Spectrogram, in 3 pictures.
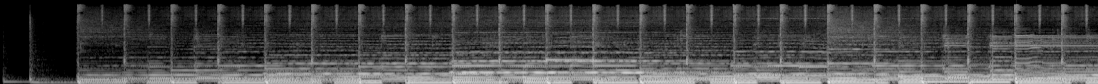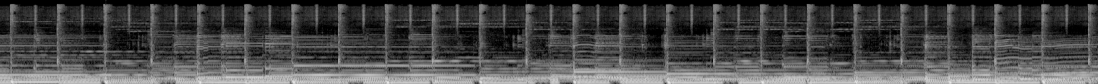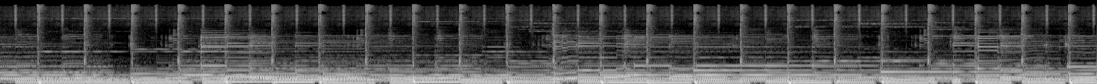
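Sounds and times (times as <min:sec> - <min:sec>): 
instrumental music: 0:00.8 - 0:32.9
background vocals: 0:02.7 - 0:09.2.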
